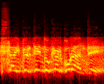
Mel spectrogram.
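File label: Italian tank damaged mood med, speech; War Thunder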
